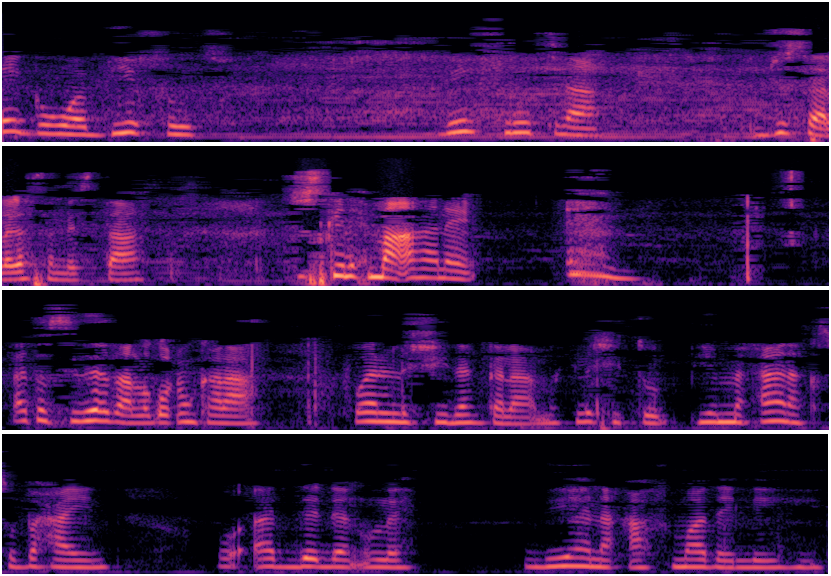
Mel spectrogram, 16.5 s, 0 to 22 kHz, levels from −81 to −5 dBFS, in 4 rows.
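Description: From start to finish the speech carries heavy WMA compression damage, likely from a low-bitrate encode around 24 kbps. Quiet detail is stripped away. Transients ring and smear. A washy hiss swells and fades with the speech. Nothing remains above 15.5 kHz.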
